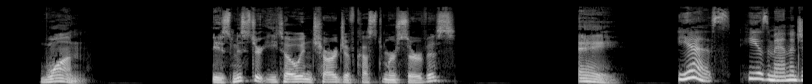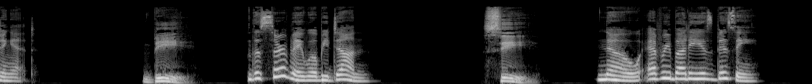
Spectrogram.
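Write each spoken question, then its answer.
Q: Is Mr. Ito in charge of customer service?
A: A: Yes, he is managing it.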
